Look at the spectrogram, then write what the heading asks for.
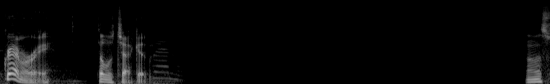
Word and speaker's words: Grammarly: How to pronounce... Grammar... Yes. Grammary. Let's see. Hold on. Grammarly. Yeah, I'm saying it right. Grammarly.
